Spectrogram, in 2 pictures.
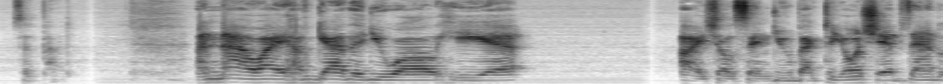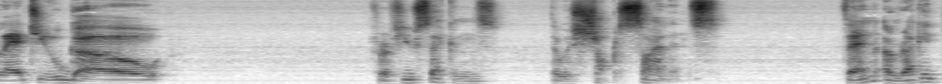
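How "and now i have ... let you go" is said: pirate chief announcing to the crowd. A narrator's reading. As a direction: proclaim it from the stage. Moobeard addresses prisoners.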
